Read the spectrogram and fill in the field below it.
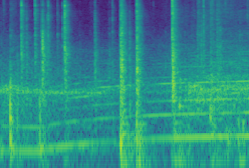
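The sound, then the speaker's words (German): A warning siren sounds because the shipyard is on fire, holding a steady, droning, sustained tone throughout, while several sharp knocks and bangs punctuate it irregularly. No one speaks. “Hörst du nicht die Sirene?”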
